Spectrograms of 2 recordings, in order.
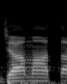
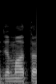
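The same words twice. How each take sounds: First: जामाता with a long first vowel, jaa-maa-taa; proper जामाता, first syllable held long; correct form demo. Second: जमाता with a short first vowel, ja-maa-taa; faulty जमाता, first syllable kept short; wrong form demo. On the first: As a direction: lengthen the opening jaa of जामाता. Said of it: "जामाता होता है". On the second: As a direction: clip the opening ja of जमाता. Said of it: "जमाता नहीं होता". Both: Shown as a demonstration.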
